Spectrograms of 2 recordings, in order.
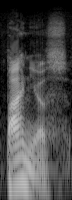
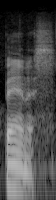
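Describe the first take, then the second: First: The name is said with a Spanish 'ny' sound. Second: The name is said with a plain English 'n' sound. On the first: This is the technically correct form. "Technically, it's I think it's Baños" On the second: This is how locals say it. "if you're from there, it's Los Banos. That's how we say it"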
